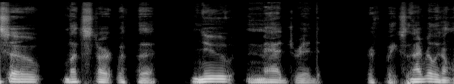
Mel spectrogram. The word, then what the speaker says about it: New Madrid: let's start with the New Madrid earthquakes and I really don't like the pronunciation of that since I always think of that spelling as in Madrid Spain but this is a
